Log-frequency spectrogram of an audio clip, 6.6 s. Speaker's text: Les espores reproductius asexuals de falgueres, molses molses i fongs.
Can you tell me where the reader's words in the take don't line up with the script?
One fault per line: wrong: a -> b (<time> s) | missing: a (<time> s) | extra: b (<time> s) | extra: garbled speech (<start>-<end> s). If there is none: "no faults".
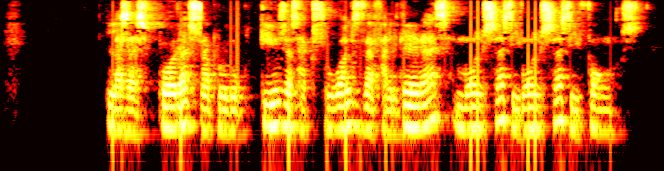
no faults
